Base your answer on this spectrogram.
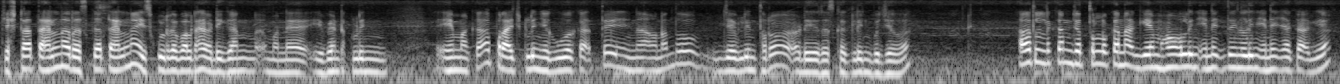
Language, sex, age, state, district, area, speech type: Santali, male, 45-60, Jharkhand, Bokaro, rural, spontaneous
